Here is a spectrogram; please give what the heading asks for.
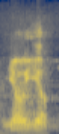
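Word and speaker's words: Yaoyao: So, Rick, the pronunciation of Yao Yao is Yo-Yo I see?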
